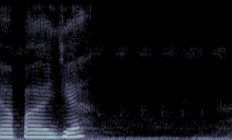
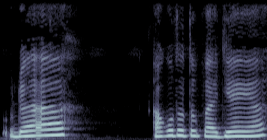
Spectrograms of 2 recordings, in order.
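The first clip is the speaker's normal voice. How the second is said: higher, louder hurried brush-off; 3 semitones higher, 6 dB louder than usual. Acted. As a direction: cut the talk short, a bit louder. Abruptly ending the call. (buru-buru menutup, lebih keras dan tinggi)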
